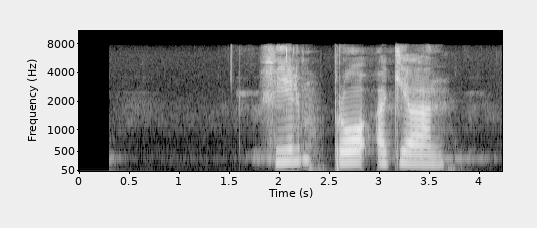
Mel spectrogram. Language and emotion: Russian, neutral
